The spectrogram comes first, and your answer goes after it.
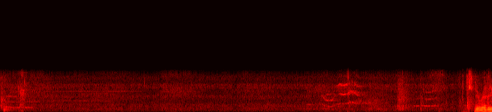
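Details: Female pet kitten Ginger, playing fetch indoors, meows for her ball to be thrown again: a short wavering meow midway, then a louder slurred meow at the end, over a person talking and faint room noise.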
